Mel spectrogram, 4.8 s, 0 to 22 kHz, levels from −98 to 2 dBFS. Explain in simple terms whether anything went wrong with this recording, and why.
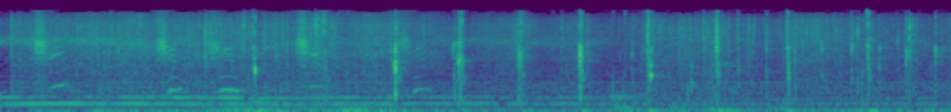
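Nothing went wrong with this audio. Listening all the way through, no moment stands out as a technical problem that needs explaining.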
